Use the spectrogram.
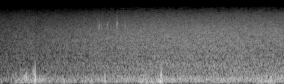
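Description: Hurricane-force wind roaring with surf along the Isle of Man coast, a loud, steady broadband rush with gusting swells and no voices.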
